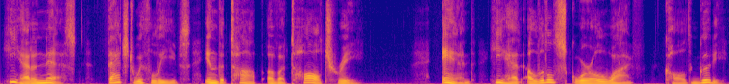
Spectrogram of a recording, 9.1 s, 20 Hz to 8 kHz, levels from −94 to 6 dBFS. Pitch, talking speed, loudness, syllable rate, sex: 140 Hz, 150 wpm, -18 LUFS, 4.1 syllables/s, male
